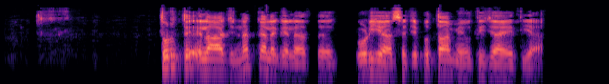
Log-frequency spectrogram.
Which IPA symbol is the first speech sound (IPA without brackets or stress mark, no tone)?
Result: t̪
